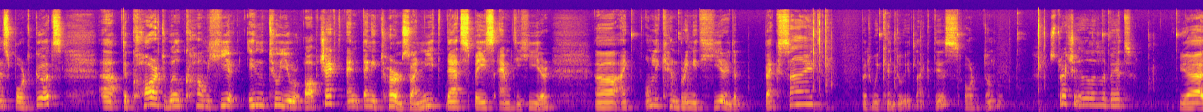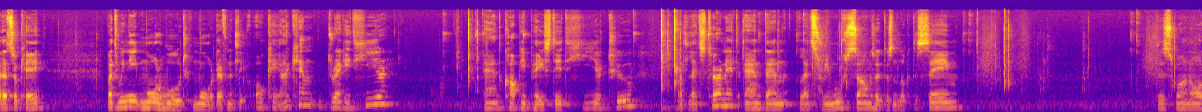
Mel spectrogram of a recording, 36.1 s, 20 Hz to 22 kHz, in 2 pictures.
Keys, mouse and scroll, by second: 9.0 click, 9.9 middle click, 13.0 middle click, 13.9-16.3 drag, 16.3 middle click, 17.2 click, 17.9 middle click, 19.0-21.1 middle drag, 22.5-24.4 drag, 24.6 shift+d, 25.5-27.1 drag, 27.5 r, 29.0 right click, 29.5 shift+right click, 30.2 Delete, 31.3 right click, 32.0 shift+right click, 33.2 middle click, 34.5 right click, 35.7 middle click.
